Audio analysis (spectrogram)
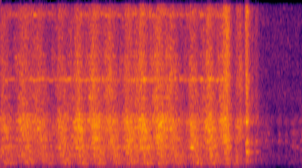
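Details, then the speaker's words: Diesel engine with glow plugs disconnected, microphone under the starter: starter turns over in slow, dragging, lethargic pulses for about two seconds then stops; slow cranking, owner suspects weak batteries or a starter needing to be opened up. "real lethargic, huh? Pitiful. That sounds terrible. I think my starter needs to be opened up, or the batteries are weak. Something sounds really sick."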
